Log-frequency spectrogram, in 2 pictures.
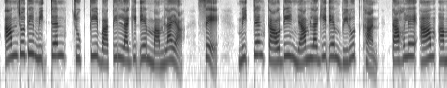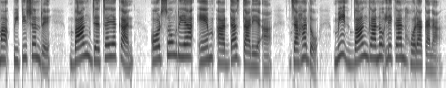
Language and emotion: Santali, neutral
